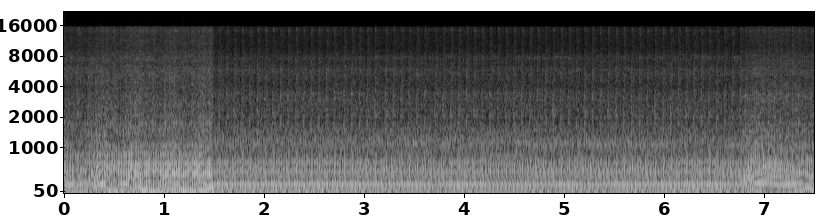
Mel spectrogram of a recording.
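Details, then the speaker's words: Yamaha TZR 250 3XV two-stroke running on one cylinder only while setting its carb air screw: uneven, lumpy idle near three beats a second, picking up cleaner after the screw was backed off half a turn from where it began to die. "okay I think that's picking up cleaner now um you know so I turned the screw and it started to die a little bit and so I backed off half a turn"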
